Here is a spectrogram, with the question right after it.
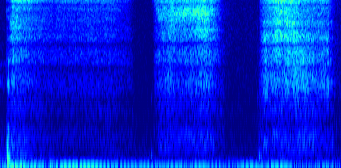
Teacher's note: اف مخرج الفاء. إذن بطن الشفة السفلى مع أطراف الثنايا العليا وهو مخرج الفاء. فنحن قلنا إذا أردت أن تعرف مخرج الحرف إما تسكنه اف أو تجعل قبله همزة وصل أو أنك تشدد ذلك الحرف فيصبح اف.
